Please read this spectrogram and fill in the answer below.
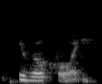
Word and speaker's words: Iroquois: So number 8, 6 groups eventually became part of in this word, do you know how to pronounce it? Iroquois nation. It's a difficult one, right? Iroquois nation.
